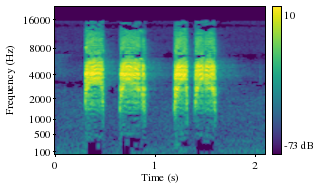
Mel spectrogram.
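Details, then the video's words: Black francolin call used in hunting: four harsh, buzzy, broadband notes delivered as two quick pairs, each note short and grating, on an otherwise silent background. "kala tetaar ki awaz"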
